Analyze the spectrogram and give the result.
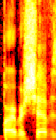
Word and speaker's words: Barbashev: They were excellent, and that was, and they got, was it Barbashev? Is that how you say his name? – Yep.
